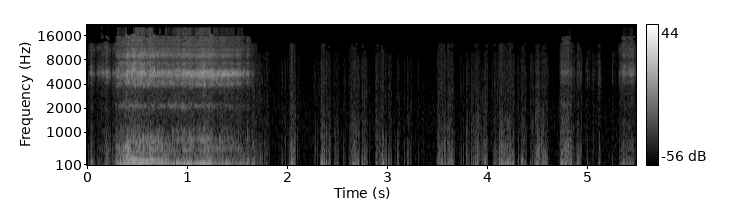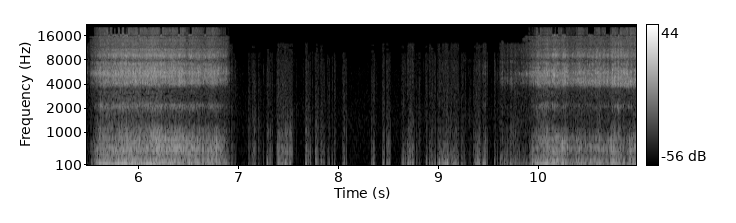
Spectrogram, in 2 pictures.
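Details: Adult man (husband) sleeping with loud, harsh snores about every 5 seconds and short snorting bursts between them; heavy snoring.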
